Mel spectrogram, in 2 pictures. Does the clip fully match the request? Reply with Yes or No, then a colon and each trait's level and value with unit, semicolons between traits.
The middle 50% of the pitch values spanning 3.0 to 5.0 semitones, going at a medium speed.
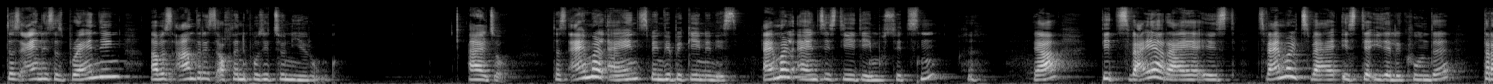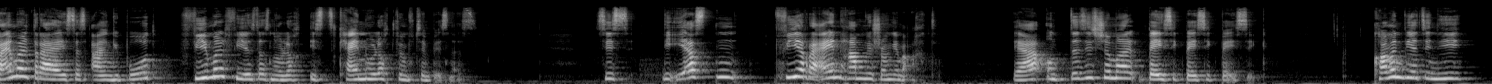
Yes: average, 4.4 semitones; average, 160 wpm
